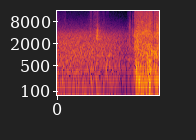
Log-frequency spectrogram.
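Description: A hammer taps a metal tent peg into snow.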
